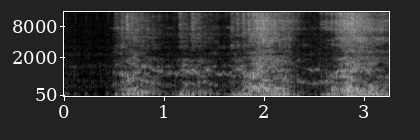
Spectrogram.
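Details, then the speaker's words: Honda Beat Pop scooter after repair of a harsh rattling CVT, cover bolted back on: three smooth revs, each rising and falling cleanly with no rattle or clatter. The belt drive is now nearly silent and like new. "Halus seperti baru lagi, temanku. Hampir tidak terdengar, ya."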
